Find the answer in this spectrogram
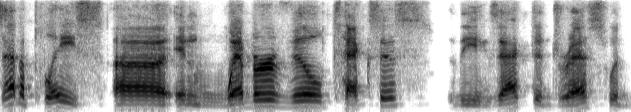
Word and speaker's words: Webberville: It's at a place in Weberville, Texas.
